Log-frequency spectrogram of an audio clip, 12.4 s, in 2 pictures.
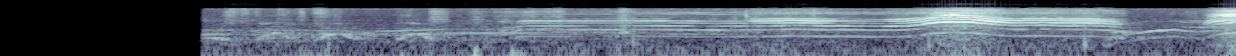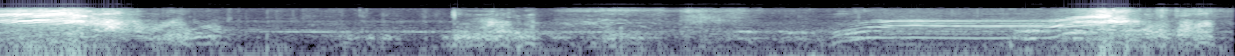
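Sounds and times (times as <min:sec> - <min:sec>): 
domestic cat yowling angrily: 0:02.1 - 0:07.4, 0:10.3 - 0:12.3.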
